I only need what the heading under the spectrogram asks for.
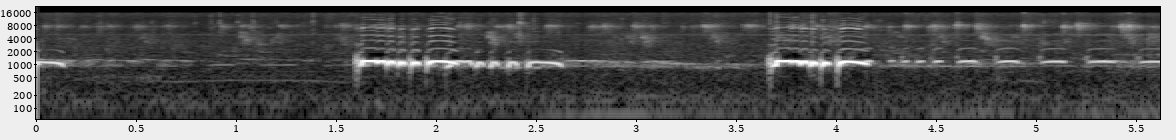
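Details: Local zebra dove song used as a lure to draw silent doves into singing: two loud bursts of rolling, cooing notes, each trailing into a softer series of evenly spaced coos, with a quiet gap between.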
